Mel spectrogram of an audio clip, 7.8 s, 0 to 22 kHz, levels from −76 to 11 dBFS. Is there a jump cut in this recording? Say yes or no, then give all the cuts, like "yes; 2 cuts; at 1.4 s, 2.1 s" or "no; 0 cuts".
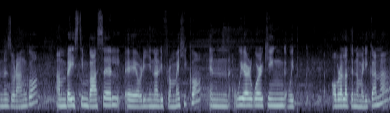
yes; 1 cut; at 5.7 s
